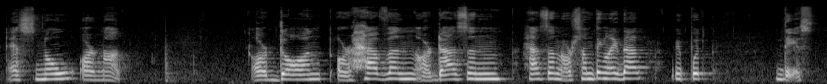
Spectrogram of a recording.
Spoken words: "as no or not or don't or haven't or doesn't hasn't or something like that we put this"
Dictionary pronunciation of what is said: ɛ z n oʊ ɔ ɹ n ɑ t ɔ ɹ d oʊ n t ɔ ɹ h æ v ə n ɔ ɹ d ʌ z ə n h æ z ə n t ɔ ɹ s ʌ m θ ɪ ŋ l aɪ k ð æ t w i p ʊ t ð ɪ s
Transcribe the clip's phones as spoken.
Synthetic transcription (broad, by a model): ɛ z n oʊ ɔ ɹ n ɑ t ɔ ɹ d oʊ n t ɔ ɹ h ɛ v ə n ɔ ɹ d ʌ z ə n h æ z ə n ɔ ɹ s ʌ m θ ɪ ŋ l aɪ k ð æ t w i p ʊ t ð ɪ s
